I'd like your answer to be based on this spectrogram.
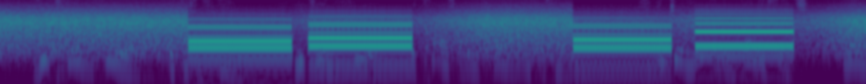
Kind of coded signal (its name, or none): aircraft SELCAL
